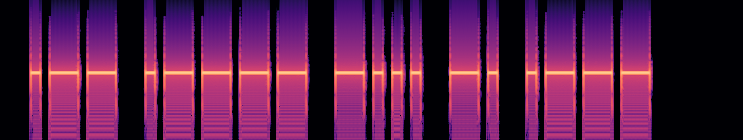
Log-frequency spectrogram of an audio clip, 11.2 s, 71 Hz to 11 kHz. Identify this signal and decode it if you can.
Morse code, heard as a keyed tone, about 8 wpm, 800 Hz. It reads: W1BNJ
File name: LEZIONI / 8 YJ45 / 8 YJ 8wpm 3313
